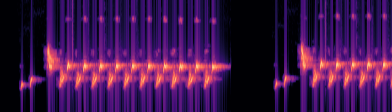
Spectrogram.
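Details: European goldfinch song for training contest birds: two quick introductory notes, then a fast, bright, evenly repeated twitter lasting over two seconds, heard twice with a short pause between.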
